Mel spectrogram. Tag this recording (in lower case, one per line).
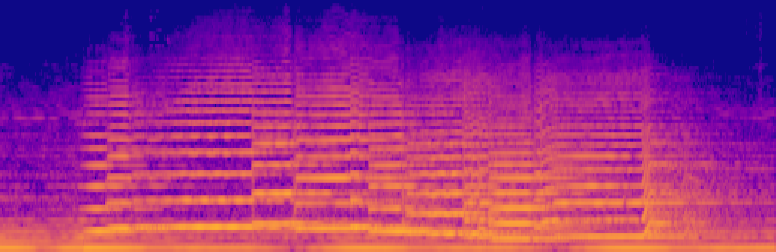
music
musical instrument
fiddle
